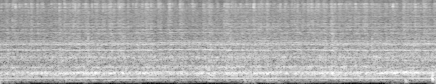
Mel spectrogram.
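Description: A coffee machine grinds large coffee beans, its motor whirring steadily with a constant buzzing hum and gritty rattle throughout, without pauses and with no voices.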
